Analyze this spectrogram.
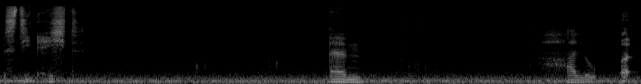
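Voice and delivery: hushed whisper to himself. Real, not acted. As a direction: whisper it warily, eyeing the doll. Spooky puppet scene. (geflüstert, misstrauisch)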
